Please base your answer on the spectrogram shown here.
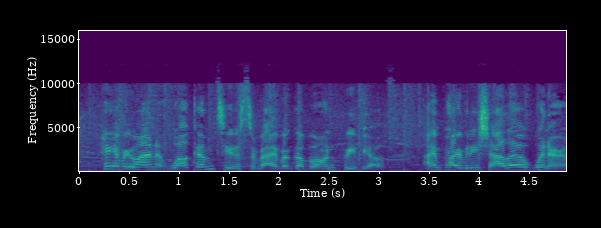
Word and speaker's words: Gabon: name of the country gabon gabon who knows some people say Gabon some people say gabone the French say gabone so I'm going with the French only I'm adding the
